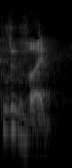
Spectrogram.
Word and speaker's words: Glühwein: How do you actually pronounce it? – Exactly like you said, Glühwein. – Ah, grand. Glühwein.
